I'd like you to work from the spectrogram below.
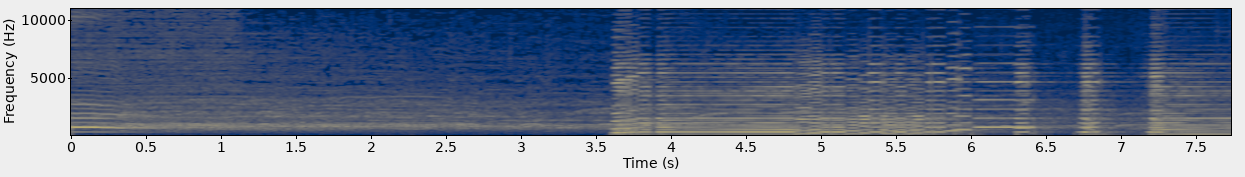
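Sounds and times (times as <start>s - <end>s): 
large crowd shouting and cheering: 0.0s - 7.7s
loud instrumental music with held chord-like tones: 3.6s - 7.7s.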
